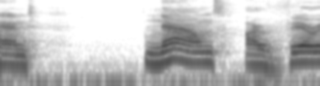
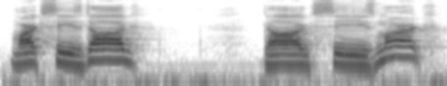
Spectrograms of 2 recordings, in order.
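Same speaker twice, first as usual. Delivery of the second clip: slow model sentences; much slower than usual. Shown as a demonstration. Teacher slowly models sentences.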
